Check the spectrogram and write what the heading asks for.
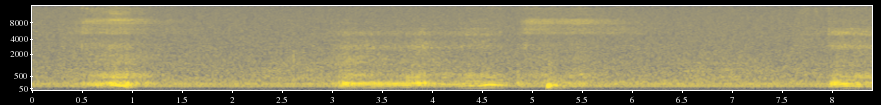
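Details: Spaniel dog snoring and snorting while asleep: low, rumbling snores repeating with each breath, with quiet gaps between them.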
